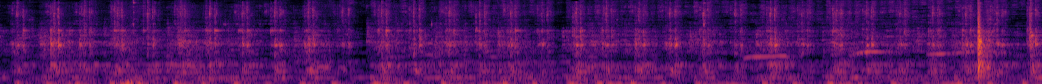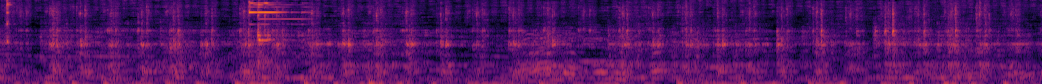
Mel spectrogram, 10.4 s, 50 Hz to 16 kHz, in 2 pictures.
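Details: Bajaj Boxer 100S motorcycle at idle: fast, dry sewing-machine clatter; timing chain noise, fixed by replacing the timing chain, tensioner and tensioner rubber.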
